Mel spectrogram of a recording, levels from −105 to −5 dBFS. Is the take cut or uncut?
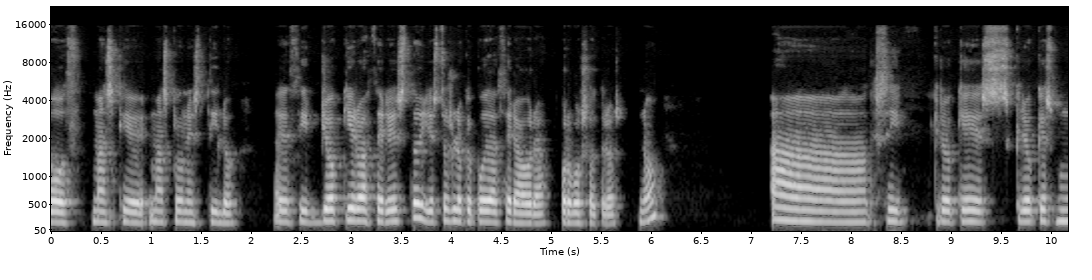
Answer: uncut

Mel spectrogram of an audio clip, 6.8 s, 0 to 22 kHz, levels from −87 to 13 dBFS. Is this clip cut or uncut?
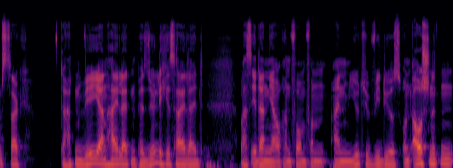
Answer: uncut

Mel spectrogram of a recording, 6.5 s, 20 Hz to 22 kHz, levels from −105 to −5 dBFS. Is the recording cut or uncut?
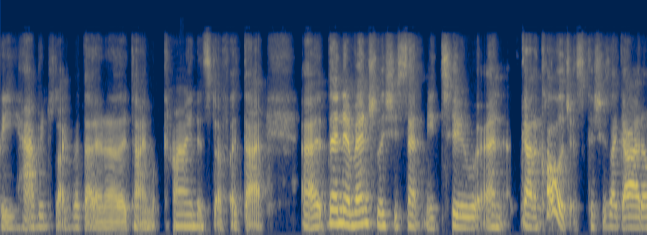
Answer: uncut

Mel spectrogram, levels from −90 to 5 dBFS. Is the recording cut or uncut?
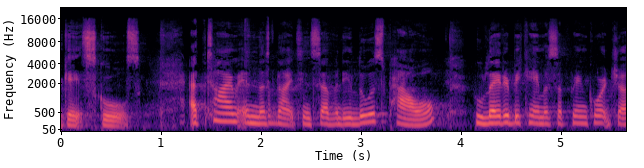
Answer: cut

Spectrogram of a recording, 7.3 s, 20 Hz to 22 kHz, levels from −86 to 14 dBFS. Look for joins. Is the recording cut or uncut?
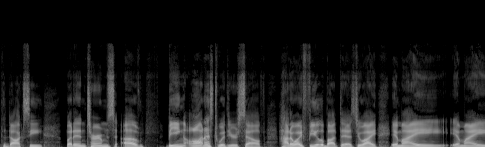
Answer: uncut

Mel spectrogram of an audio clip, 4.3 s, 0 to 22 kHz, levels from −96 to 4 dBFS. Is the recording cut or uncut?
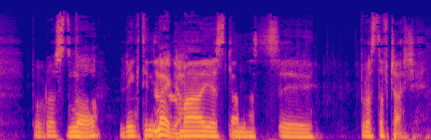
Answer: uncut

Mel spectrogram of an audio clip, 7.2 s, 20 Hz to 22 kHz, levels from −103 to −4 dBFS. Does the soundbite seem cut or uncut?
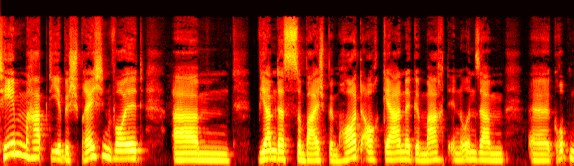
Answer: uncut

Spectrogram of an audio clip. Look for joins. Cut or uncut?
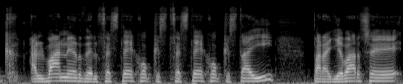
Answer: cut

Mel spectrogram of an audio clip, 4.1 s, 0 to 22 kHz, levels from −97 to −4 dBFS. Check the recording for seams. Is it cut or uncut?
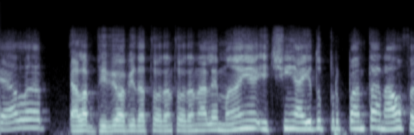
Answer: cut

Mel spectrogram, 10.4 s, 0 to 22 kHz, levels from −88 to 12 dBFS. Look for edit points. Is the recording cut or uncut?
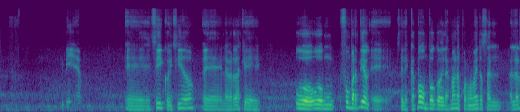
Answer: cut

